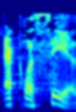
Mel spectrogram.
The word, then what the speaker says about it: ekklesia: It was ekklesia is how you'd pronounce it.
